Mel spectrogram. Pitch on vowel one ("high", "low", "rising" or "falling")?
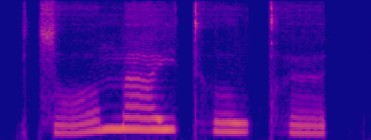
rising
